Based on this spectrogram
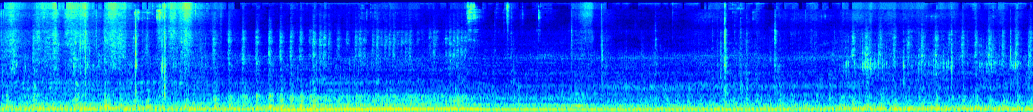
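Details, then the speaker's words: Ford Taurus back from a repair shop, owner says it now sounds like a diesel: deep, uneven idle rumble with rough diesel-like chuffing and no clean tone on top; shop says exhaust leak. "like a diesel that shot got my car sounded like got my Torah sounding like a diesel"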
